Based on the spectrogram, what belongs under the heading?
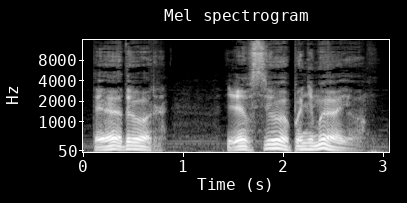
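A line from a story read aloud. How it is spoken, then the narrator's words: Tired speech. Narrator (Russian): устало произнес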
